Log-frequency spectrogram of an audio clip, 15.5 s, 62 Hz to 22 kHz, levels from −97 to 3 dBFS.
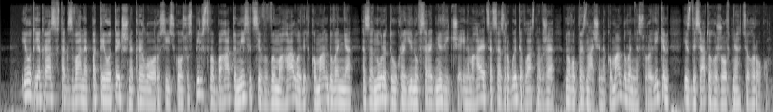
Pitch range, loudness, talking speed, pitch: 100-120 Hz, -19 LUFS, 125 wpm, 110 Hz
